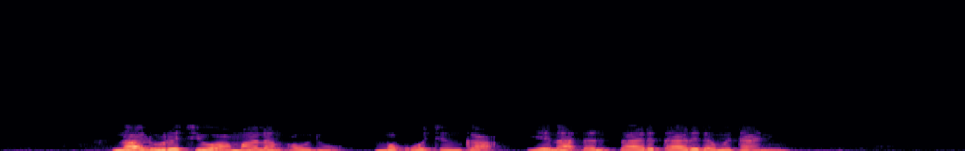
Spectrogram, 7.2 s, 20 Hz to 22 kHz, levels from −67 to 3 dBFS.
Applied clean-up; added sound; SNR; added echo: none; none; none; none.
